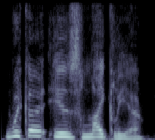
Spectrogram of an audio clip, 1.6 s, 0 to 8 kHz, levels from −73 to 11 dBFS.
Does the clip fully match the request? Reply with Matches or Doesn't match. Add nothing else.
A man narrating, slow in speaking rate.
Matches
